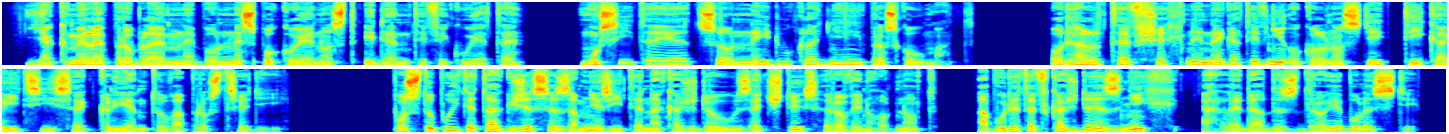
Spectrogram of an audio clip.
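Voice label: Czech e-learning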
